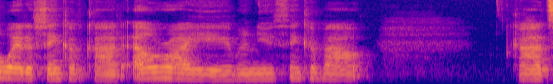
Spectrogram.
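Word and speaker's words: El Roi: as el ragi as spelled r o i but it's pronounced el ra e the god who sees me it's a wonderful way to think of god elroy when you think about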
